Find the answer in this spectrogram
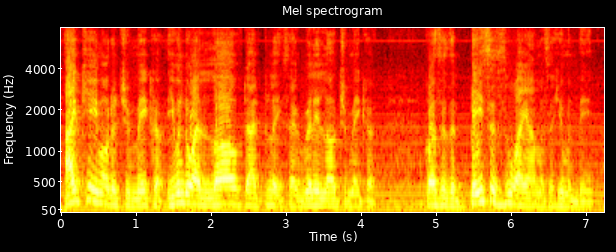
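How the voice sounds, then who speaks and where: A man's voice: medium pitch, expressive, fairly quick, darkish tone, rough recording. Emphatic older Bahamian man. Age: 60s. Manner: emphatic, insistent, with many restarts and sudden rises. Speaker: guest. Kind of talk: conversational interview.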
